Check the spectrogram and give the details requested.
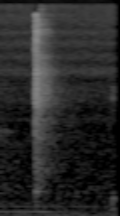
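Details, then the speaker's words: A single sharp click, a pop from an adult dancer's knee as the leg rotates inward and ankles roll in during a twist shimmy: knee popping (joint crepitus). "and you can hear my head hair my knee popping but you'll notice that my leg has to do a little bit of an inward rotation and i have to roll my ankles in a little bit"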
